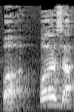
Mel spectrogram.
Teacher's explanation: प is phonetically described as पुल्मोनिक इग्रेसिव, फेफड़े से निकलने वाली, बाहर निकलने वाली, वॉइसलेस बाइलेबियल प्लोसिव. वॉइसलेस है क्योंकि इसमें वोकल कॉर्ड को ज्यादा काम नहीं करना पड़ता, और बाइलेबियल है क्योंकि दो होंठ से इसका उच्चारण होता है, और प्लोसिव है मतलब ये कि हम पूरी साउंड बंद करने के, पूरी हवा बंद कर लेते हैं मुंह में, उसके बाद में प का उच्चारण करते हैं.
